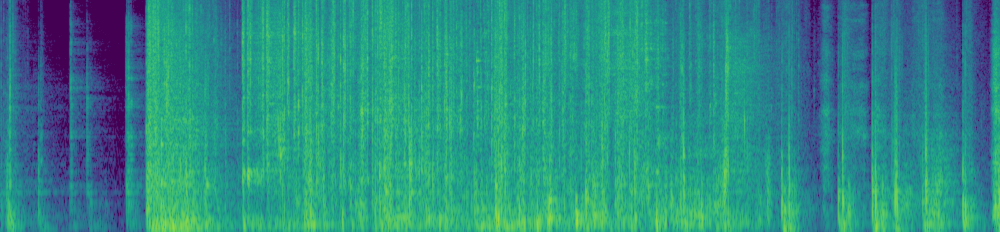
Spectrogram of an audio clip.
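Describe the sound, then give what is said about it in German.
A door is violently forced open: after a few faint knocks, a loud sustained burst of splintering wood and crashing erupts for several seconds, then tapers into scattered cracks and thuds. “Brechen Sie die Tür auf!”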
